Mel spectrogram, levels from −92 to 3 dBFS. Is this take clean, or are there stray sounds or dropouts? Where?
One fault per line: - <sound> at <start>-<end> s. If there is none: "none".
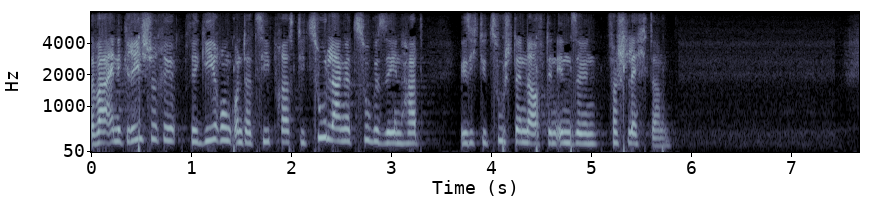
none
